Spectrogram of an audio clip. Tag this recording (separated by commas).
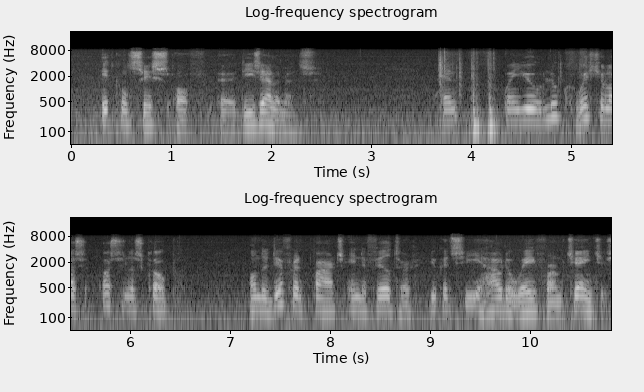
Speech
